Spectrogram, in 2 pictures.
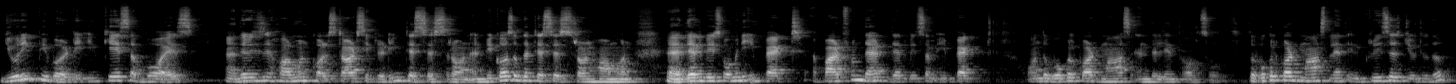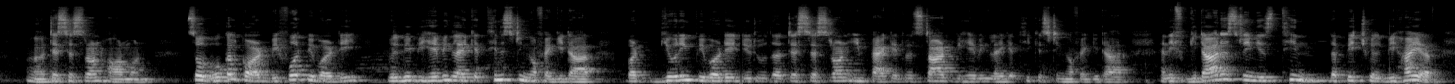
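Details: Adult male speaker; normal speech.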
